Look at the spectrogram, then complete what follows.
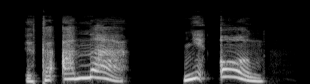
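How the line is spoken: Shout muffled by helmet. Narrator (Russian): крикнул в ответ Икинг, но сквозь шлем донеслось лишь

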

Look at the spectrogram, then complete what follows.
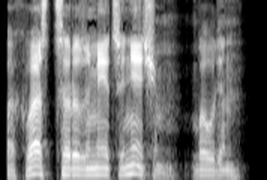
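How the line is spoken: Officer muttering through teeth. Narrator (Russian): процедил майор

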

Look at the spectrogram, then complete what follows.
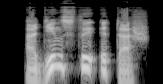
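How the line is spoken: Plain. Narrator (Russian): сказала

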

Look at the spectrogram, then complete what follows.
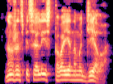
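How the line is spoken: Plain. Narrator (Russian): ответил я

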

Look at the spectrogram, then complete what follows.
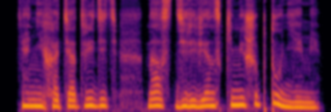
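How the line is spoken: Exasperated exclamation. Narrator (Russian): в сердцах воскликнула Дагни

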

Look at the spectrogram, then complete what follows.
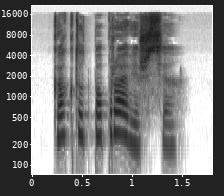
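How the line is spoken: Whiny grumbling tone. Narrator (Russian): жалобно-сварливым тоном произнес Гвидо

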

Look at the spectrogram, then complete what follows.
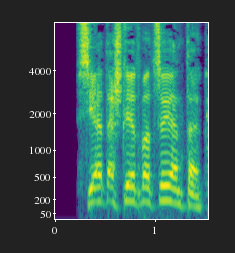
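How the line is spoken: Shout. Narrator (Russian): крикнул я

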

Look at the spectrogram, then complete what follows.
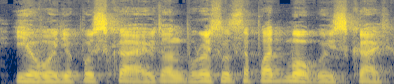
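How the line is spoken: Chuckling. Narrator (Russian): хохотнул воевода

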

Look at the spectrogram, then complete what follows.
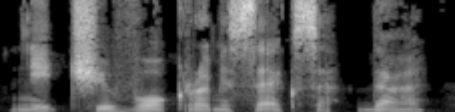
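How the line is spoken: Mocking mutter. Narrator (Russian): с насмешкой пробормотал барон

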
